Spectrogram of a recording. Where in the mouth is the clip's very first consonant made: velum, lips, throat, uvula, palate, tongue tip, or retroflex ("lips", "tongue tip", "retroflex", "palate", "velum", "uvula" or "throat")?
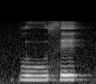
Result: lips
